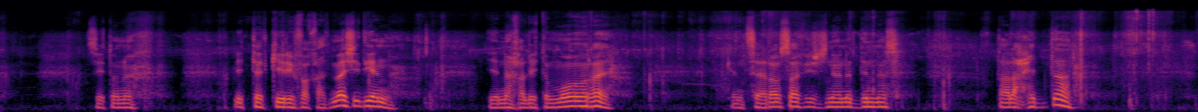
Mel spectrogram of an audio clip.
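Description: A young man talks close to the microphone in short bursts, outdoors.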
